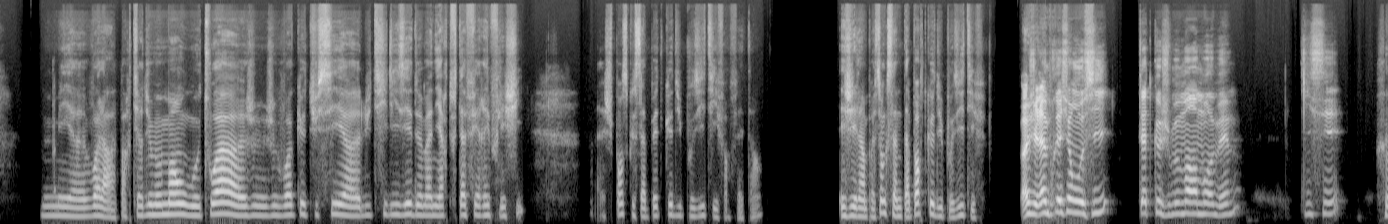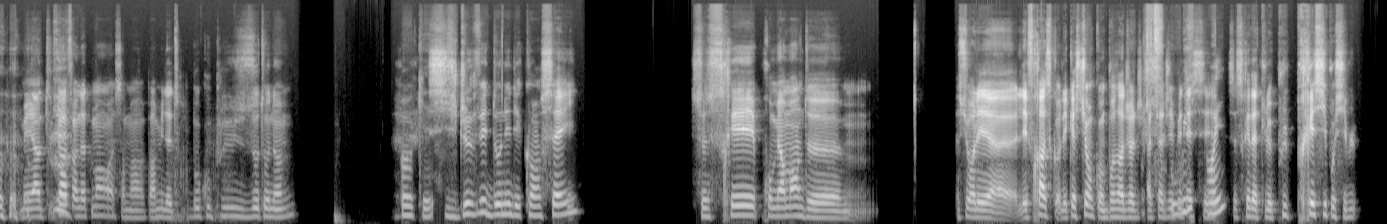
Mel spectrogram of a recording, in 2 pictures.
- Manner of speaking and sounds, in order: tapping; laugh; other background noise; stressed: "précis"
- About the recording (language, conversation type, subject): French, podcast, Comment utilises-tu internet pour apprendre au quotidien ?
